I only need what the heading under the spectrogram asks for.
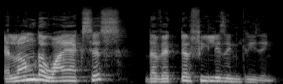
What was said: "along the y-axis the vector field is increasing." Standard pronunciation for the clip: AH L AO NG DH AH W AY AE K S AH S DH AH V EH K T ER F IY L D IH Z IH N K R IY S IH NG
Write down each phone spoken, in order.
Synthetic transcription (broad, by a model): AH L AO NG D AH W AY AE K S AH S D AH V EH K T ER F IY L D IH Z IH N K R IY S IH NG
